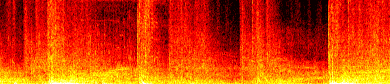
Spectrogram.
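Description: A loud explosion booms and crackles.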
